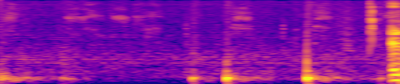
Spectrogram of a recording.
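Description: Marker pen writing on a whiteboard: faint scratching strokes broken by a few short sharp ticks as the tip meets and leaves the board.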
